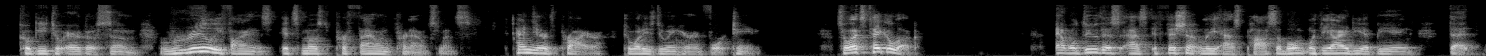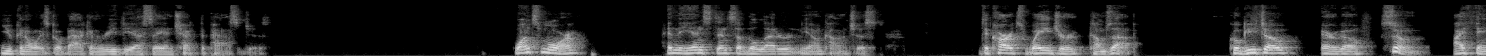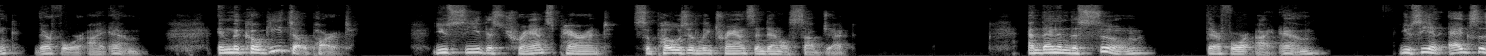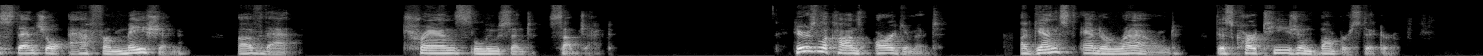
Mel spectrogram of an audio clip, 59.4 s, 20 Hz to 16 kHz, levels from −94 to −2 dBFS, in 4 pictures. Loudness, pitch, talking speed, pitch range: -23 LUFS, 140 Hz, 110 wpm, 125-155 Hz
